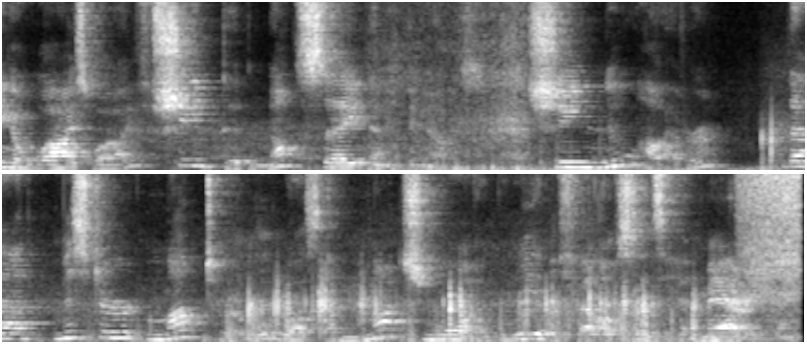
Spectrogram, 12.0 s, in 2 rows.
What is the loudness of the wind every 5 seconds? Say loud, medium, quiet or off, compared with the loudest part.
medium, loud, loud.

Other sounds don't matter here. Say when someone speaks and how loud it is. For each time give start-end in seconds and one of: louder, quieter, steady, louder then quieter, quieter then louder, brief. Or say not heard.
0.0-12.0 steady.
